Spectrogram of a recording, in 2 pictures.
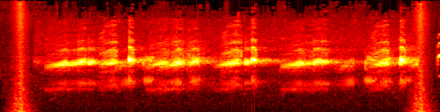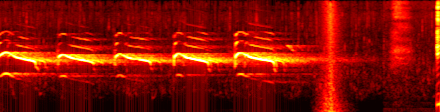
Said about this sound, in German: kann Frösche und Vögel hören.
